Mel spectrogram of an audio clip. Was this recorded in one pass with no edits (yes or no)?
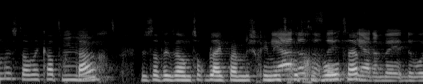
no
